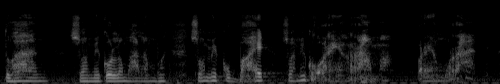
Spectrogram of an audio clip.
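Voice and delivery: hushed, low, humble prayer; wife's overheard prayer. Retold or imitated. Husband imitating his wife's overheard prayer, hushed. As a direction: murmur it softly to God. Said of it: "saya dengar dia berdoa".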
